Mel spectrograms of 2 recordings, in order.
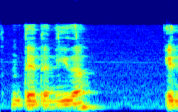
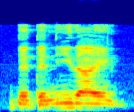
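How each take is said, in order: First: A short pause separates the two vowels. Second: The two vowels run together without a break. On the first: The speaker calls it right. "Lo lee pues pausado y separa bien detenida de en" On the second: The speaker calls it wrong. "No lo lee así"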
